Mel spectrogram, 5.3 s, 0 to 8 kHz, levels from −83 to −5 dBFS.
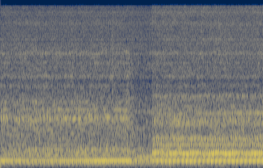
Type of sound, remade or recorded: remade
